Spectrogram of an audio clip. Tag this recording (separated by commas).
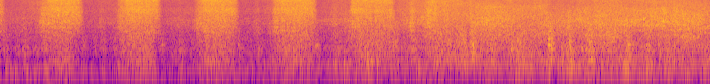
Train, train wagon, Rail transport, Vehicle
